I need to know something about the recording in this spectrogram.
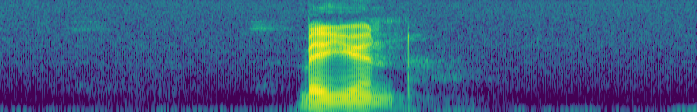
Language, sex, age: Norwegian, male, 43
